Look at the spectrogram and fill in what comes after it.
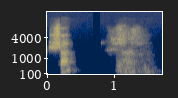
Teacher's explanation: So we've got palatal, we're pulling back. So we got sh, and then retroflex the roof of the mouth, sh, and then sa, and then ha.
